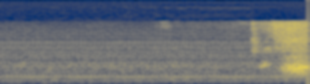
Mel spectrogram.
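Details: The speaker's own ventilator, audible as he opens his podcast: a steady low machine hum, then a rising airy whoosh as it delivers a breath; mechanical ventilator noise.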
